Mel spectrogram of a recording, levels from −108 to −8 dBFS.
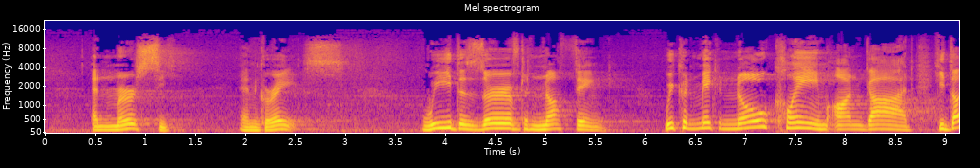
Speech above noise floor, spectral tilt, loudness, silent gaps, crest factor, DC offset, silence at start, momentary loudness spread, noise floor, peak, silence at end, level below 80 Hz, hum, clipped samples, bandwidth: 30 dB; -5.5 dB/octave; -17 LUFS; none; 16 dB; under 0.1%; 0.45 s; 13 LU; -46 dBFS; -2 dBFS; 0 s; -56 dBFS; none; under 0.1%; 12.5 kHz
